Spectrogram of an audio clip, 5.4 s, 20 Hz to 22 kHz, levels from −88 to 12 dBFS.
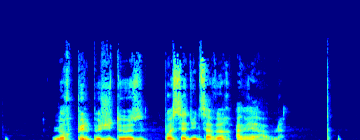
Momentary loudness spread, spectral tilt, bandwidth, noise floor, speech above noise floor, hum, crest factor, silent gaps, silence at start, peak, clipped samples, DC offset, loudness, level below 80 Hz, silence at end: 17 LU; -4.5 dB/octave; 14 kHz; -83 dBFS; 64 dB; none; 18 dB; none; 0.8 s; -4 dBFS; under 0.1%; under 0.1%; -19 LUFS; -64 dBFS; 0.45 s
